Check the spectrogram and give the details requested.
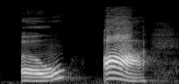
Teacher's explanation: in American English, there is no pure O sound - there is either 'ow' as in 'go' or 'aa' as in 'honest'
